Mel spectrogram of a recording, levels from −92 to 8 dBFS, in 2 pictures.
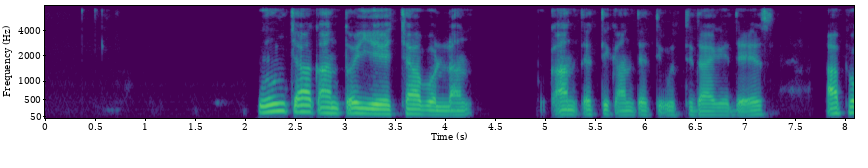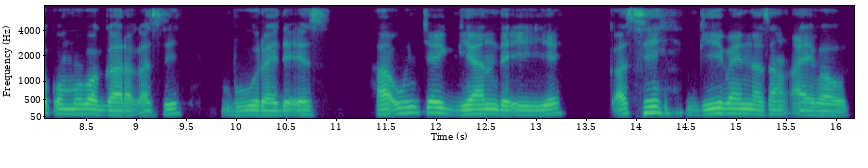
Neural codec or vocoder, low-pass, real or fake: codec, 16 kHz, 8 kbps, FunCodec, trained on Chinese and English, 25 frames a second; 7.2 kHz; fake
